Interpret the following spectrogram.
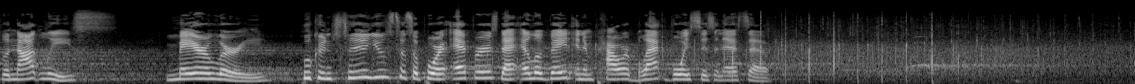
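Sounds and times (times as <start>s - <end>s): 
speech: 0.0s - 1.0s, 1.6s - 7.8s
crowd clapping: 6.8s - 11.3s.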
